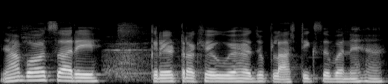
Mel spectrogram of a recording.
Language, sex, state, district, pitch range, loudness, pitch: Hindi, male, Jharkhand, Garhwa, 135-155 Hz, -14 LUFS, 145 Hz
